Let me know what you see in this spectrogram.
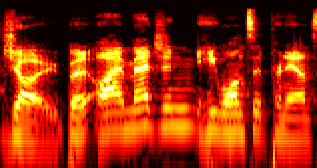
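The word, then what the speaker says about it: Zhou: let's go through them the cash now it's pronounced Joe but I imagine he wants to pronounce the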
